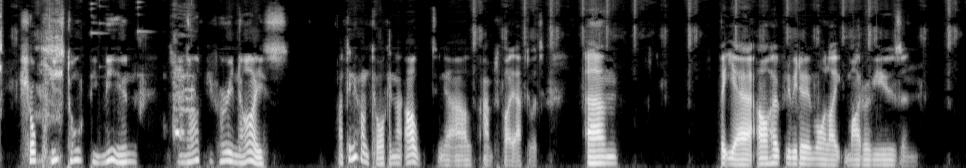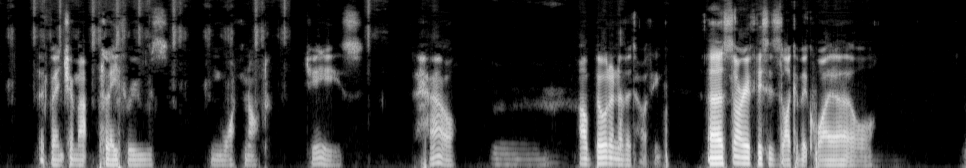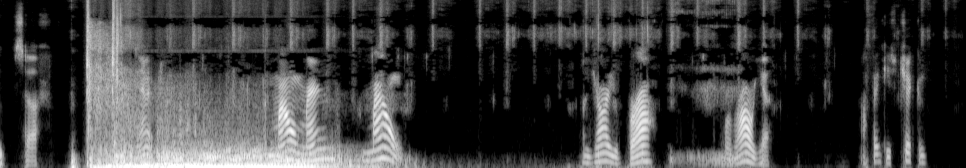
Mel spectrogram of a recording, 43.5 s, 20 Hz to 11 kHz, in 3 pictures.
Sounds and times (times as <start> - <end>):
Outside, rural or natural: 0.0 - 20.7, 29.8 - 43.4
Speech: 0.3 - 4.4, 5.0 - 8.2, 8.8 - 9.3, 10.8 - 13.8, 15.0 - 20.0, 20.7 - 22.1, 23.2 - 27.6, 29.1 - 29.8, 33.0 - 35.2, 37.7 - 38.8, 39.6 - 40.6, 41.9 - 42.9.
